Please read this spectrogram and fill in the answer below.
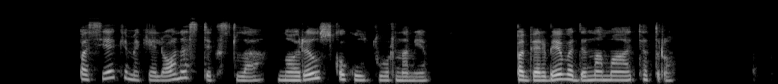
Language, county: Lithuanian, Klaipėda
